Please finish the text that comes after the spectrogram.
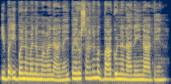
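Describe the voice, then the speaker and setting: A woman with a Filipino accent playing a protective, caring older sister and young mother in a radio drama, concerned and gently scolding. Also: medium pitch, a little fast, no echo, studio quality, close to an everyday voice. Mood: earnest advising. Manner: concerned, scolding on brother's behalf. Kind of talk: Tagalog radio drama acting.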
